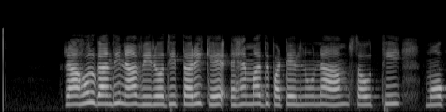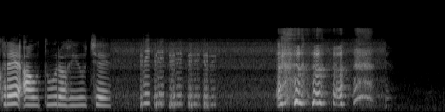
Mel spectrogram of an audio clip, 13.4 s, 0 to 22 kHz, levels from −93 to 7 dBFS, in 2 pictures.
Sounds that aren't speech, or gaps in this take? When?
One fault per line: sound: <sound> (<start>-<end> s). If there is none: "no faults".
sound: laugh (8.8-9.9 s)
sound: laugh (10.8-12.4 s)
